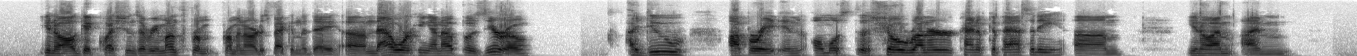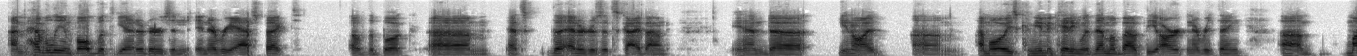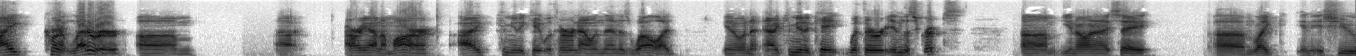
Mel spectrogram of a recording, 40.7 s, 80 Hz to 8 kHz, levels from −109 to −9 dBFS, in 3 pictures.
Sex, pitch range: male, 100-130 Hz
